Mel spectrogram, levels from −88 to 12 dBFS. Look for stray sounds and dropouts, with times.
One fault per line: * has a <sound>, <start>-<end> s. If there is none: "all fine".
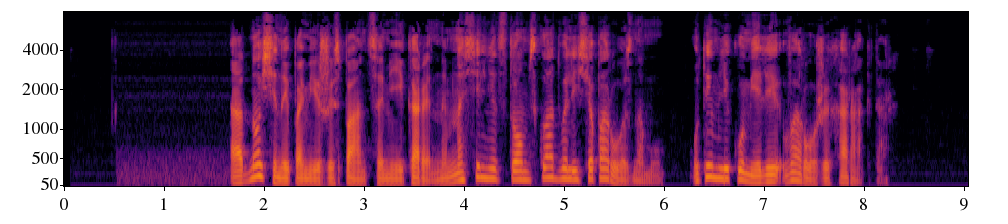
all fine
